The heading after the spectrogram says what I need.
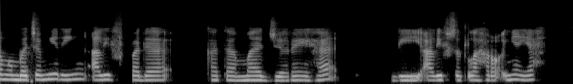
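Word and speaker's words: مجريها: Imalah itu artinya lafun bainal alifi wal ya. sebuah bacaan yang mana bacaan itu bacaan di antara alif dan ya atau biasa kita sebut bacaan miring ya bacanya e dan di sini sebutkan wala yamiluunal alif fi kalimah majreha fil ayah bismillahi majreha itu di surah hud ayat 4 41 lihat di bawahnya yaah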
